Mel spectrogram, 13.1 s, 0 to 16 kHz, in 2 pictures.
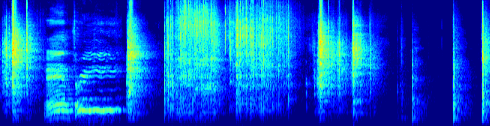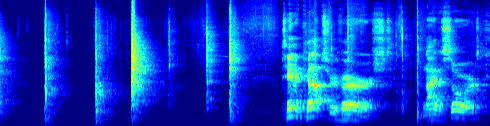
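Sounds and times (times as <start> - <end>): cards riffle-shuffled: 1.8 - 4.3, 7.2 - 12.3.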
